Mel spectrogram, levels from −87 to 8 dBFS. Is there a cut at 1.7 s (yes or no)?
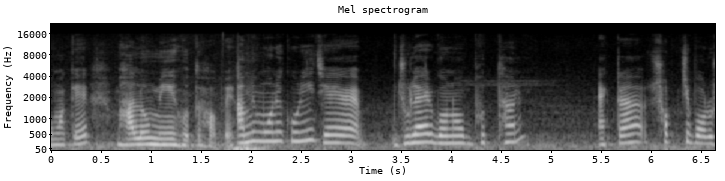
yes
